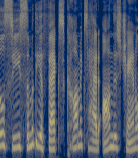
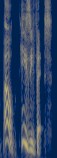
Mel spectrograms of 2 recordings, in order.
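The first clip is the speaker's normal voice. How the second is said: breezy quip; 7 semitones higher than usual. Retold or imitated. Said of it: "in two seconds I went".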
